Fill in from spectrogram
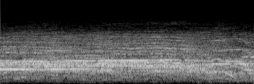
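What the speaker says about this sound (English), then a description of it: "Make some noise if he should start" A live crowd at an Afrobeat dance championship battle in London cheers and shouts loudly in a sustained roar of voices and whoops, with a host's voice mixed in.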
